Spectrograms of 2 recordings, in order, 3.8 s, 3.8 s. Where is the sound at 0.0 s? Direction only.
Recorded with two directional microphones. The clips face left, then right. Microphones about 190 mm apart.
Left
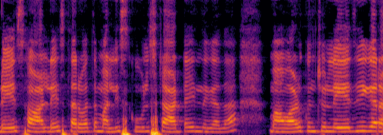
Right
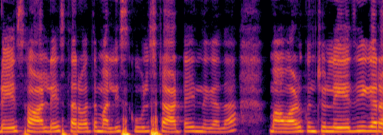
55° right (ahead or behind).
